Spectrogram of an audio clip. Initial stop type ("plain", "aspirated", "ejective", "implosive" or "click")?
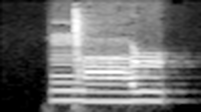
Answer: click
